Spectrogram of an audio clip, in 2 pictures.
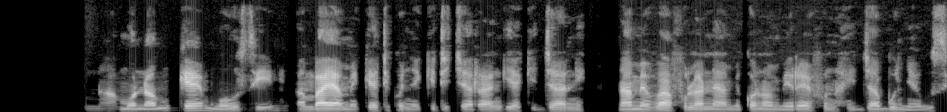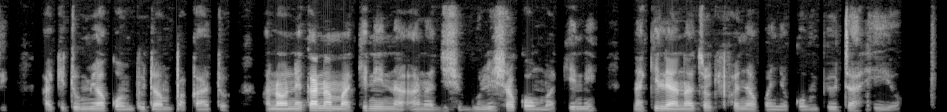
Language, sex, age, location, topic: Swahili, male, 25-35, Nairobi, education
